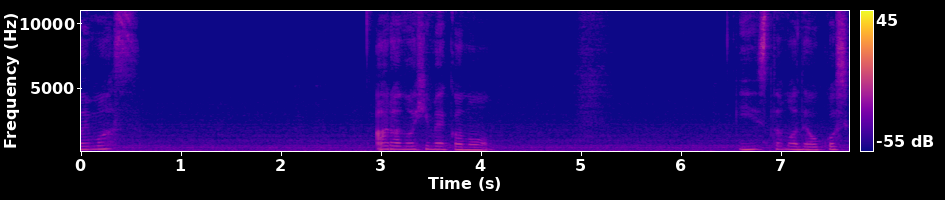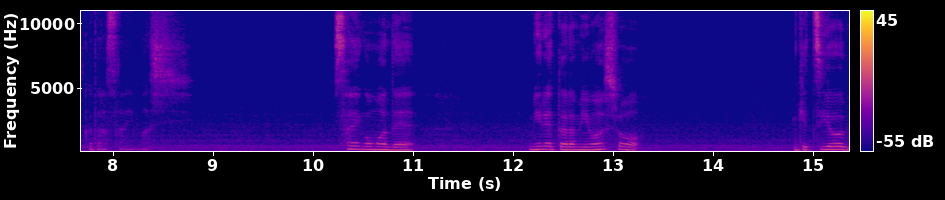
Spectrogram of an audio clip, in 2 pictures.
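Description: A young woman talks casually in short bursts, close to a microphone.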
